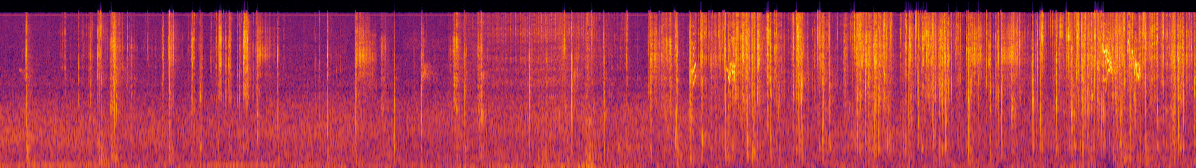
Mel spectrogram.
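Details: Dry crackling and crunching noises fill the recording, with a low hum early on and no clear animal calls.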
